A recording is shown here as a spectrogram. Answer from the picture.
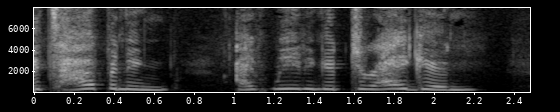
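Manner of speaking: hushed, quiet stage whisper. In a role-play as Keela, turning aside to Maypri: really quiet aside. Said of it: "really quietly say".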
